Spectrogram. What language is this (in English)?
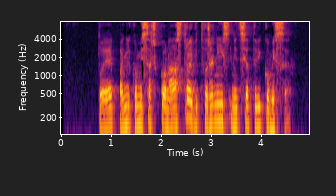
Czech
